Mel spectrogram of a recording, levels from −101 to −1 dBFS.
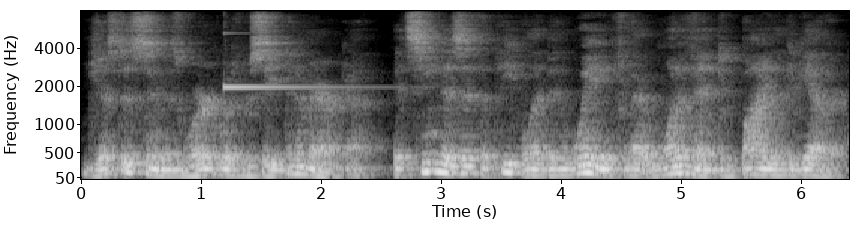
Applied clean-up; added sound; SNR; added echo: none; Marimba, xylophone; 18 dB; reverberation time 0.6 s.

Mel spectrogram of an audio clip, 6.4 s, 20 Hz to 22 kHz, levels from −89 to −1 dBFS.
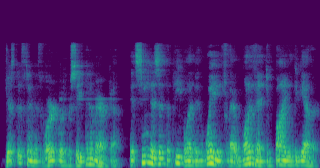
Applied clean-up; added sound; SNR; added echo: neural mask model DeepFilterNet 3.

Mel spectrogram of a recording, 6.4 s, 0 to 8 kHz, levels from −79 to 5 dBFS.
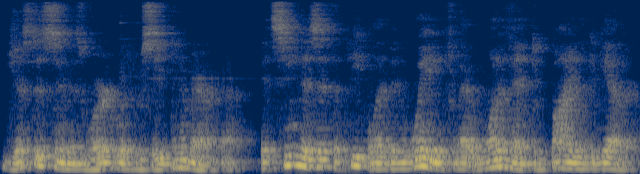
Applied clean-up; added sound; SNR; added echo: neural separator model SepFormer DNS4.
